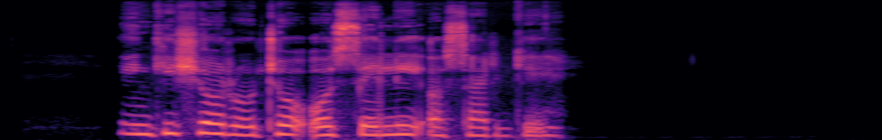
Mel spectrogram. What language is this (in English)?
Masai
